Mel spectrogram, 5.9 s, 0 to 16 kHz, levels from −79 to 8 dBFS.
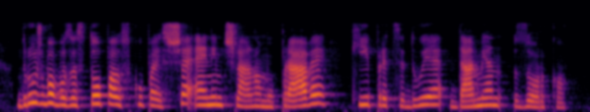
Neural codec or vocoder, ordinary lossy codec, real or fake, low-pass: none; none; real; 7.2 kHz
